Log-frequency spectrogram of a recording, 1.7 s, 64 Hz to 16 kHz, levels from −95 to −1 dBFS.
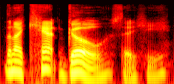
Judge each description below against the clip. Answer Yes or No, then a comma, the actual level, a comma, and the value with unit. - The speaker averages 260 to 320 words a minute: No, fast, 205 wpm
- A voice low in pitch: Yes, low, 120 Hz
